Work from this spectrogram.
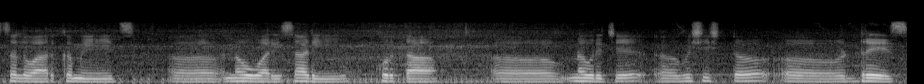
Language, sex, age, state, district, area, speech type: Marathi, male, 30-45, Maharashtra, Osmanabad, rural, spontaneous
